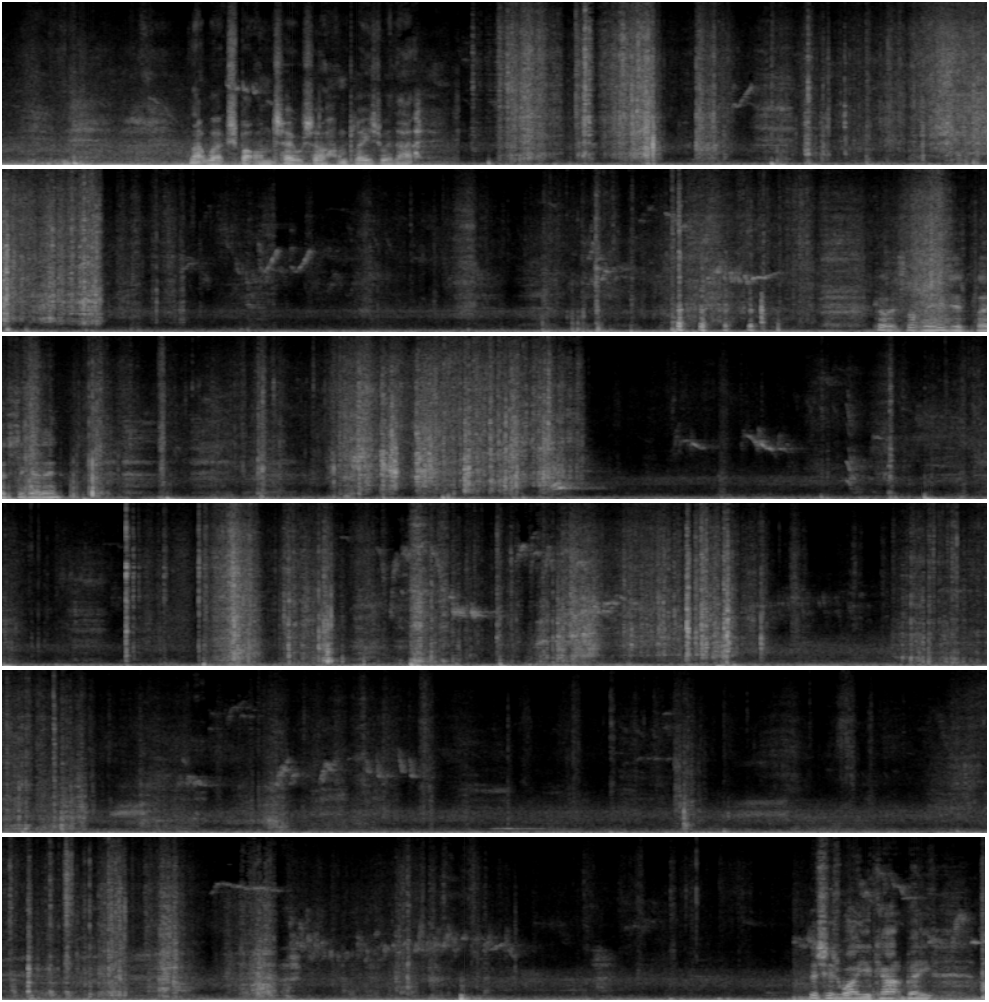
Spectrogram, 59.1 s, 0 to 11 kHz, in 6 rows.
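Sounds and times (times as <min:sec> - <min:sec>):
shovel scraping soil and rubble: 0:04.8 - 0:11.8, 0:16.5 - 0:21.0, 0:22.1 - 0:25.6, 0:30.8 - 0:37.4, 0:38.4 - 0:40.4, 0:48.9 - 0:53.7.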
